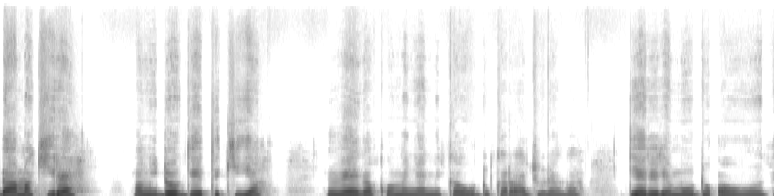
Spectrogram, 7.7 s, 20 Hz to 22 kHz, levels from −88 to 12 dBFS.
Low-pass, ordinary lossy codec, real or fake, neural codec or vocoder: none; none; fake; codec, 44.1 kHz, 3.4 kbps, Pupu-Codec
